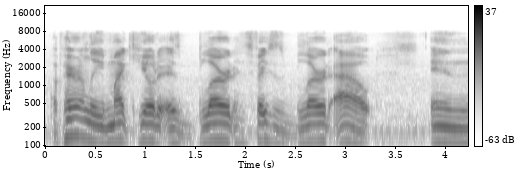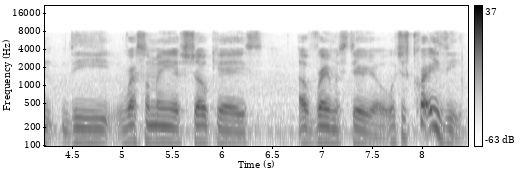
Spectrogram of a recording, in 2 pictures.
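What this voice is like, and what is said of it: Strained voice that is giving out. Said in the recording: “I think I'm losing my voice.”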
